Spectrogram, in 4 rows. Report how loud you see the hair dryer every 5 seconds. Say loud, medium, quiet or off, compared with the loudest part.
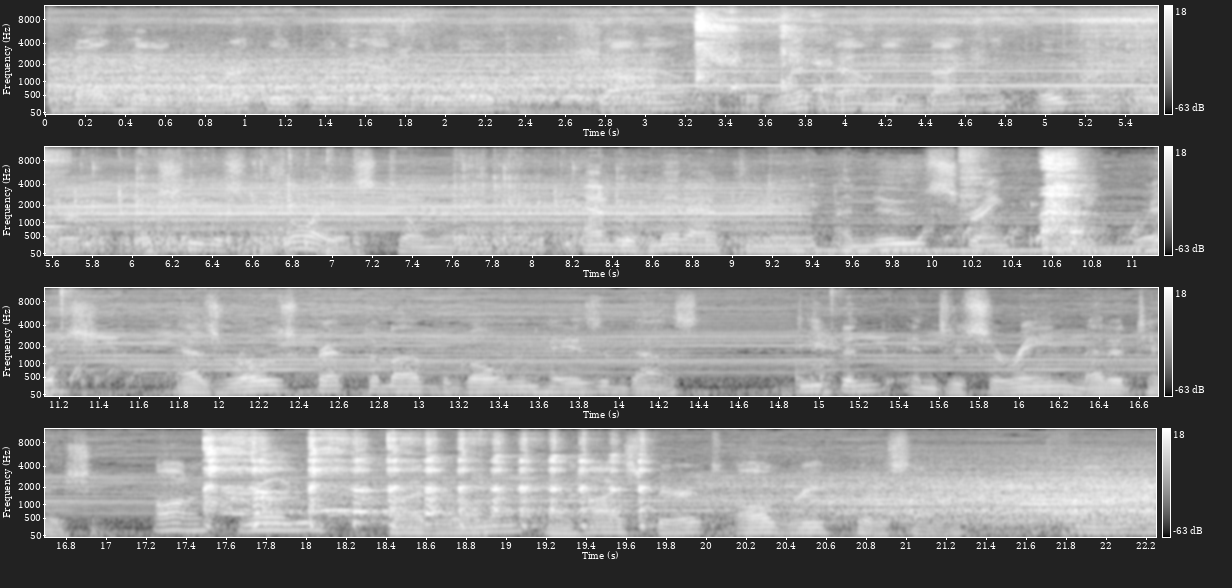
loud, off, off, quiet, loud.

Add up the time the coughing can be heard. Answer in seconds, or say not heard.
4 s.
